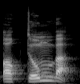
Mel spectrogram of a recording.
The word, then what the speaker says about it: October: Many people say October, October, October, October.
